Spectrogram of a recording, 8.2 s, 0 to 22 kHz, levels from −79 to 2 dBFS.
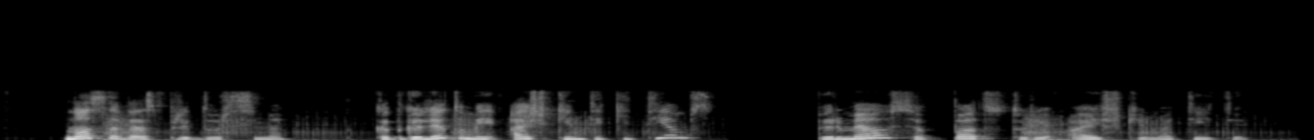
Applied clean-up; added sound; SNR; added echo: neural mask model RNNoise.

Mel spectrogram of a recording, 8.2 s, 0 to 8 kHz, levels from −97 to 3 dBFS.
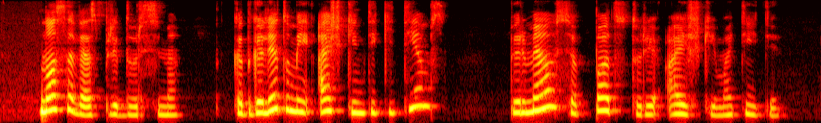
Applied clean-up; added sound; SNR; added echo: none; none; none; none.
